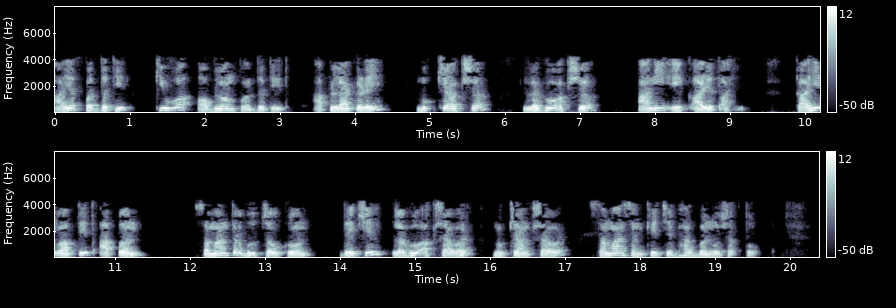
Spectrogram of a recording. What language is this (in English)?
Marathi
